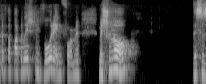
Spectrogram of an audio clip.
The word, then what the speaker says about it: Mélenchon: rights with the leftist party, what's his name, Michelon, or how do you say his name? Mélenchon.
